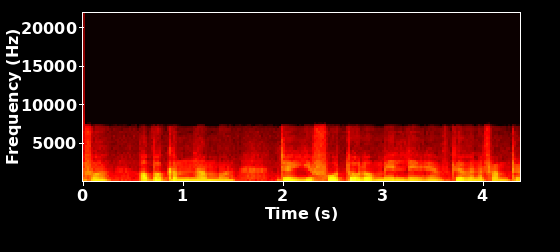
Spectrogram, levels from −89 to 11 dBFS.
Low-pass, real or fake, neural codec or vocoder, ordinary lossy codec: 7.2 kHz; fake; codec, 16 kHz, 0.2 kbps, FocalCodec; Opus, 64 kbps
